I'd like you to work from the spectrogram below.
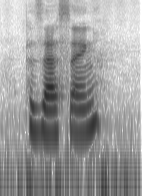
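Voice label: "possessing", US English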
